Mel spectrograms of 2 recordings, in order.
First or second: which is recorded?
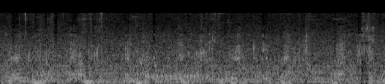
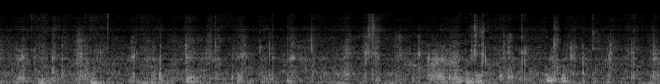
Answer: first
